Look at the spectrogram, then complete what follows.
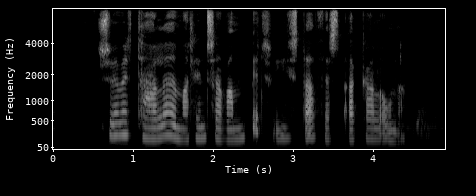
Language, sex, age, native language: Icelandic, female, 40-49, Icelandic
